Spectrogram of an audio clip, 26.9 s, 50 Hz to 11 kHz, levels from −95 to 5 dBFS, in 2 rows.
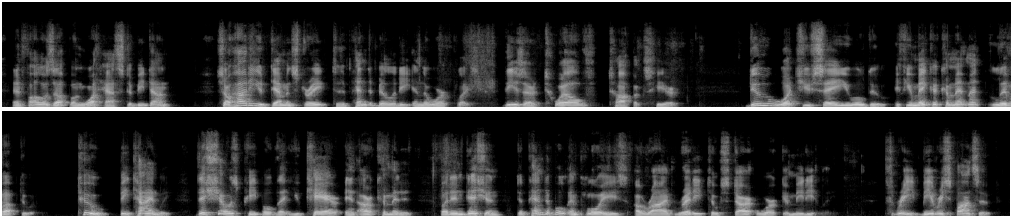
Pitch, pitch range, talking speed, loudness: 120 Hz, 105-165 Hz, 145 wpm, -22 LUFS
